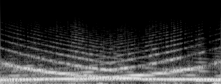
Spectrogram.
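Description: Ambient electronic music: a steady held synthesizer chord, with a pitched tone that glides down over the first second and back up by the end, like a slow siren.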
